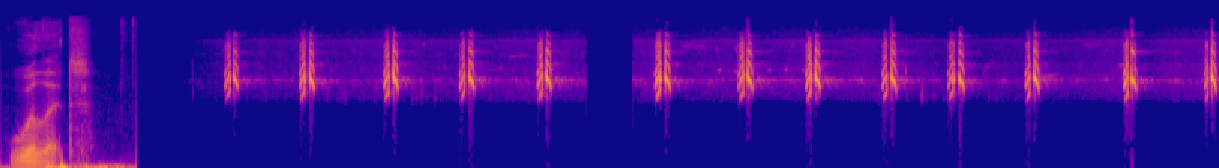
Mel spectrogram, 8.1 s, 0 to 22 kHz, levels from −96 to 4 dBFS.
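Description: At 3.90 s the sound drops abruptly into silence, holds there until 4.21 s, then picks up exactly where it broke off. This is a rebuffering stall: playback exhausted its downloaded audio and paused for more, adding about 311 ms without losing anything.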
